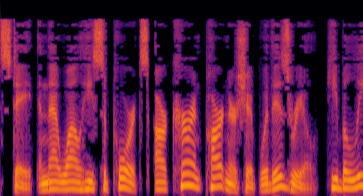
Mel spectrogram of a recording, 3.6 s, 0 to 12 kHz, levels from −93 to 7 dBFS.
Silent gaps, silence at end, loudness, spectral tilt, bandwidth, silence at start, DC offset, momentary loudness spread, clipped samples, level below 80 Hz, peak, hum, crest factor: 1.49-1.53 s, 3.19-3.25 s; 0 s; -20 LUFS; -4.5 dB/octave; 8.8 kHz; 0 s; under 0.1%; 3 LU; under 0.1%; -54 dBFS; -4 dBFS; none; 16 dB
